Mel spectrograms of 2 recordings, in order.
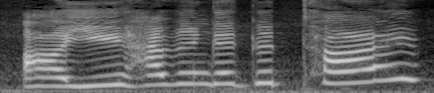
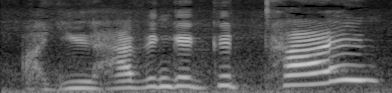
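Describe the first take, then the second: First: Higher, eager question; rousing repeat question. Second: Said in the usual way. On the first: Real, not acted. Presenter asking young viewers about their holidays, rousing.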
